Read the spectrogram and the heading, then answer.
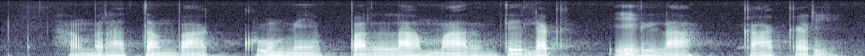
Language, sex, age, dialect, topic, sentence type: Magahi, male, 25-30, Western, agriculture, question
